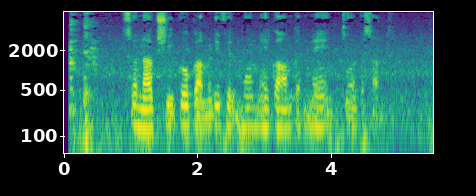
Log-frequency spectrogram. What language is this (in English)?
Urdu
